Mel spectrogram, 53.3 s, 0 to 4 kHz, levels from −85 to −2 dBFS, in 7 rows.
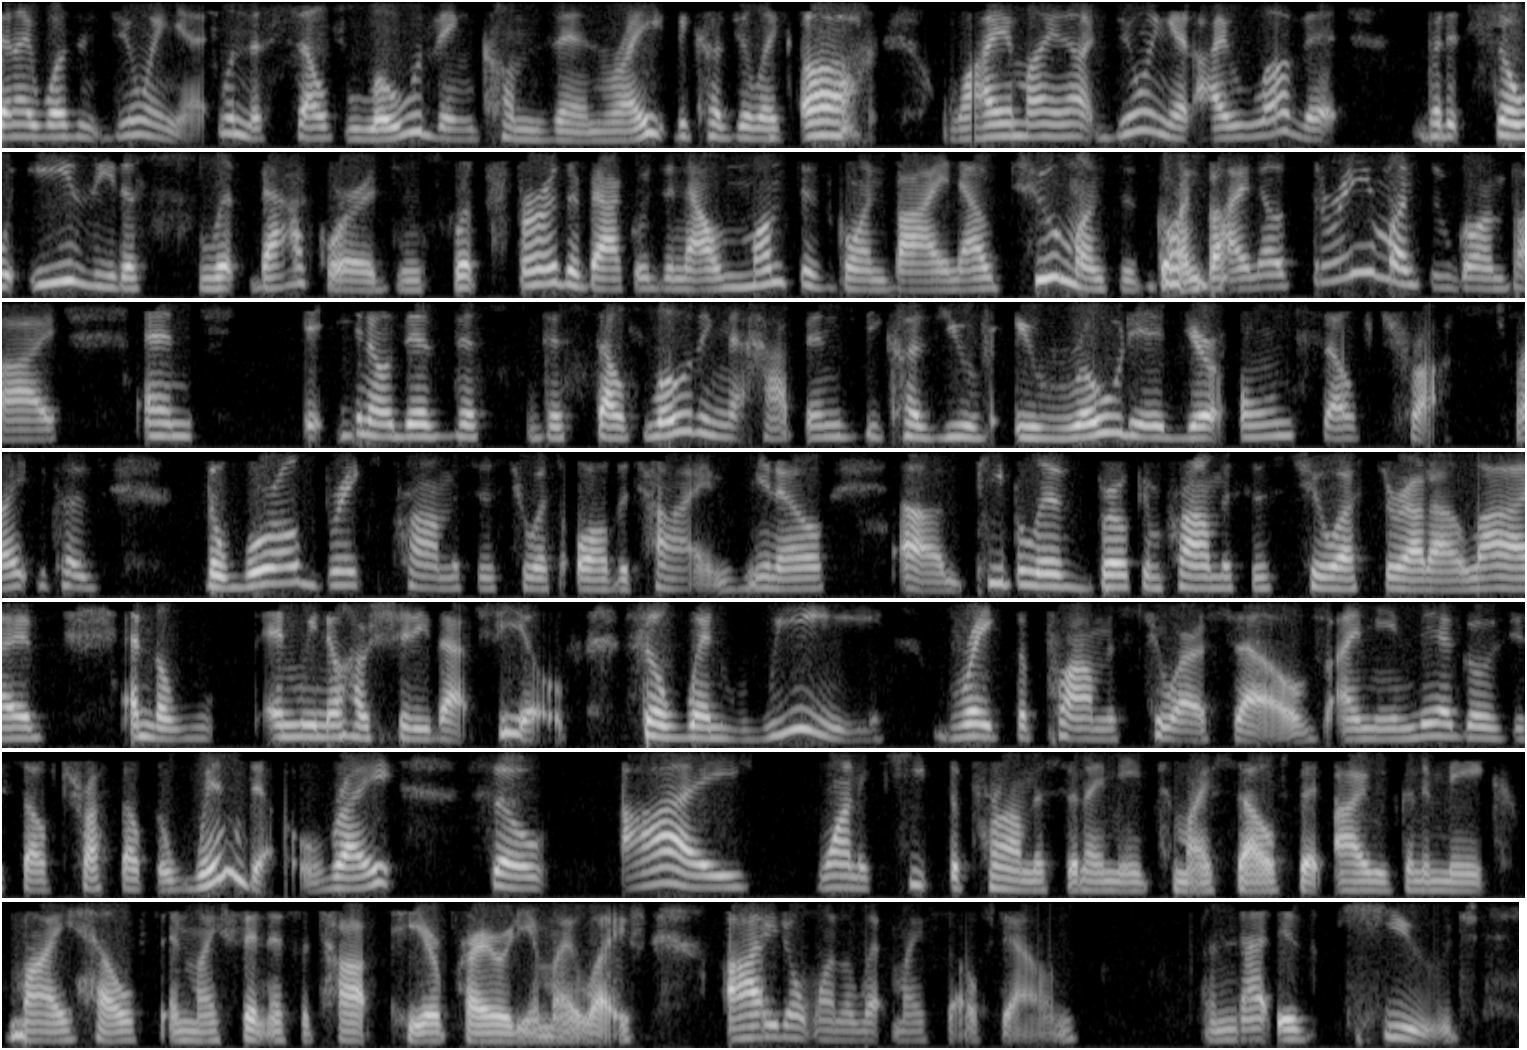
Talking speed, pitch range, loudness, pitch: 180 wpm, 155-200 Hz, -28 LUFS, 175 Hz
